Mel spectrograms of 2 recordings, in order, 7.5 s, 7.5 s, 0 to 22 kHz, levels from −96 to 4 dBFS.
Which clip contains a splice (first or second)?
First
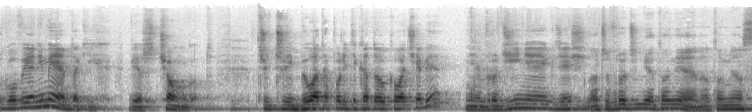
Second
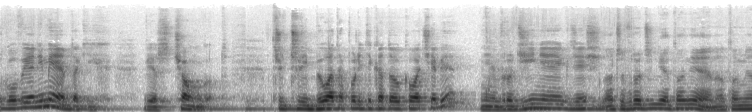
first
